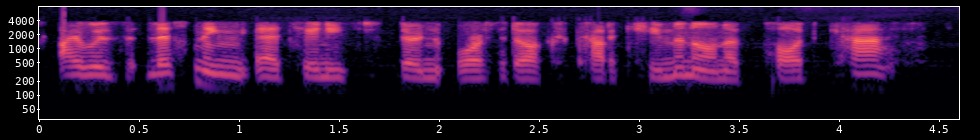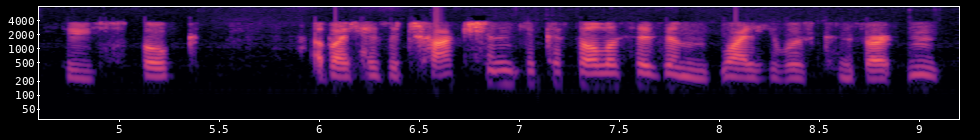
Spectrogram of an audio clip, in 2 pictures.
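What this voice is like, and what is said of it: Northern Irish accent. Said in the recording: “in Belfast in Northern Ireland ... my more unusual accent”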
